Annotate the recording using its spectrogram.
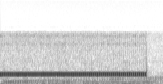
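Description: A telephone line tone: one steady tone held for about two seconds, then cut off sharply, with the thin sound of a phone line.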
